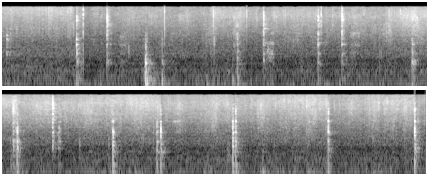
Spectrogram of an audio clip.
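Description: Food sizzling as it fries in a pan while a utensil stirs it, knocking and scraping against the pan at irregular intervals, about once or twice a second.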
